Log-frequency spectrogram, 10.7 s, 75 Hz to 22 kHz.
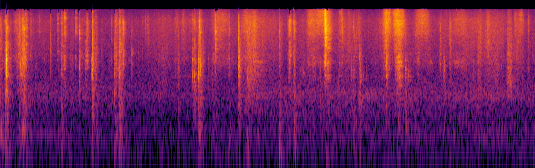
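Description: An Andersen 3000 storm door being shifted and held in the entry door opening: a string of irregular knocks, taps and light rattles as its frame bumps against the door frame.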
